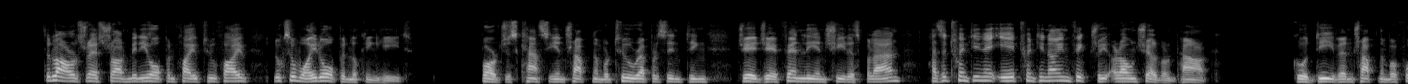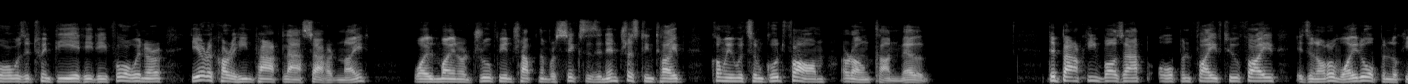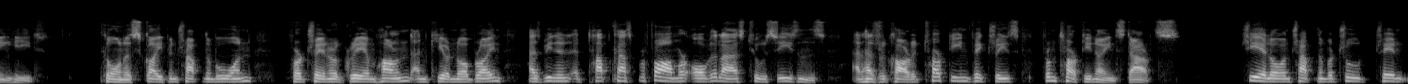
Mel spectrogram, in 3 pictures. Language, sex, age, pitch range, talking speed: English, male, 50-69, 130-155 Hz, 165 wpm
